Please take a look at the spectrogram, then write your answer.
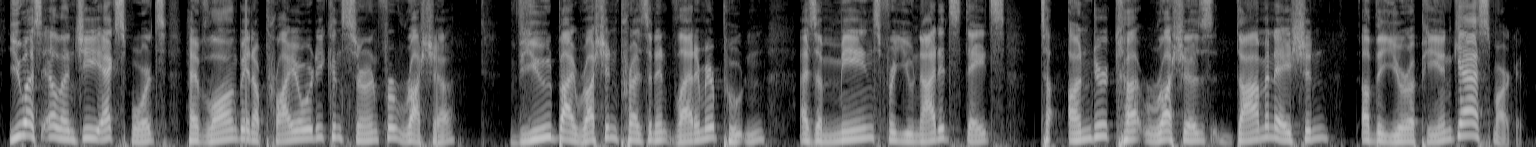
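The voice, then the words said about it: News-reader journalist voice. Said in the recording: “I'm continuing in my journalist voice.”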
